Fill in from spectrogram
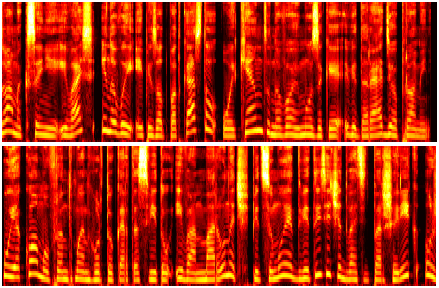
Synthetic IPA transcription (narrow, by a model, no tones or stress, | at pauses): zʋɑmɪksɛnʲijiʔiʋasʲinɔʋɪjʔepʲizɔd̪pɔd̪kɑst̪ʊwikɛnd̪nɔʋɔjimuzɪkɪʋʲid̪ɐɾadʲɪɔpɾɔmʲinʲʊjɐkɔmʊfɾɔnt̪mɛnɦurt̪ʊkɐrt̪ɐsʲʋʲit̪ʊiʋɑnmɐɾunet͡ʃpʲid̪sʊmujɛd̪ʲʋʲit̪ɪsʲɐt͡ʃʲid̪ʋat͡sʲːɐt̚ʲpɛrʃɪɾʲiku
